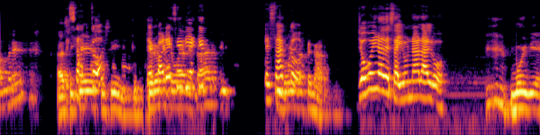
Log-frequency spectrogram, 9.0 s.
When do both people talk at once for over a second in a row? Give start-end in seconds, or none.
2.4-3.6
